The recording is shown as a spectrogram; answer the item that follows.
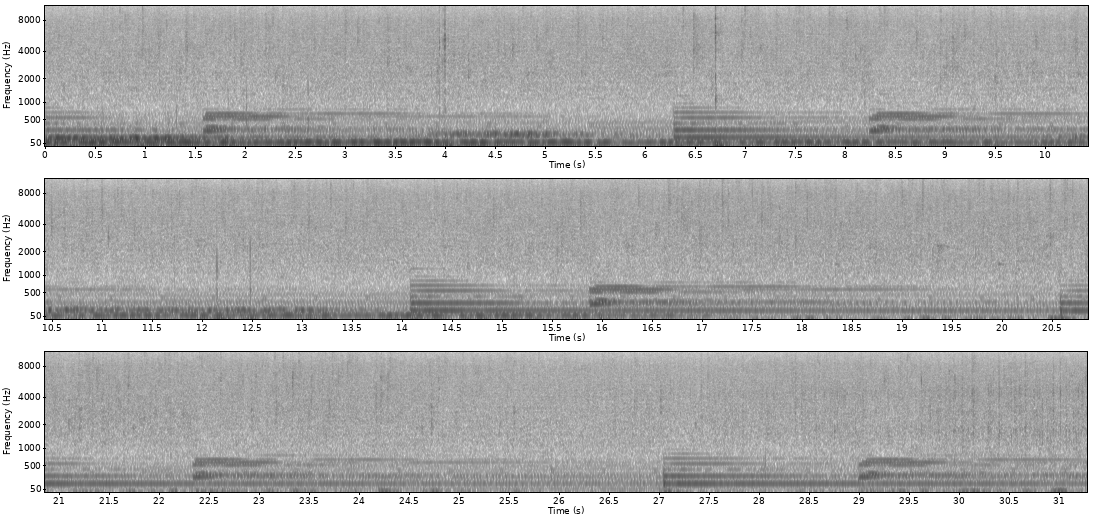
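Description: Steady heavy rain with a suspenseful film score over it: held low notes and a short two-part phrase that comes back about every six and a half seconds. A deep rumble under them fades out a little past halfway.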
